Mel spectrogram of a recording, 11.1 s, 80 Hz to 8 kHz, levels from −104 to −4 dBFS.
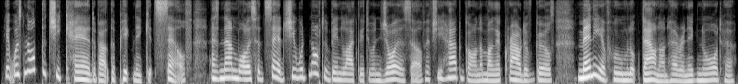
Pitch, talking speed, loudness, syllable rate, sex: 205 Hz, 235 wpm, -21 LUFS, 5.9 syllables/s, female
